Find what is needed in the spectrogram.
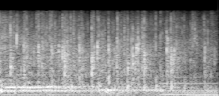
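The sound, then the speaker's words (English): Church audience giving a round of applause in praise, faint scattered clapping with a low sustained tone underneath. “Give the Lord a big hand of praise.”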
